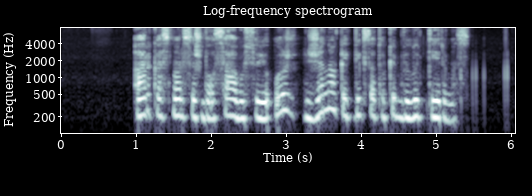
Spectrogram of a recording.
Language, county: Lithuanian, Šiauliai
